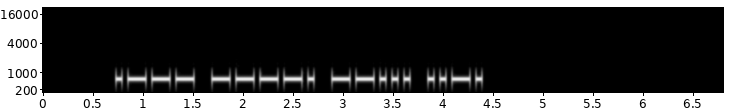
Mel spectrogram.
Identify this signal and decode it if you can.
Morse code, heard as a keyed tone, about 20 wpm, 700 Hz. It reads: J97F
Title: Four Letter-Number Combinations - 20wpm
